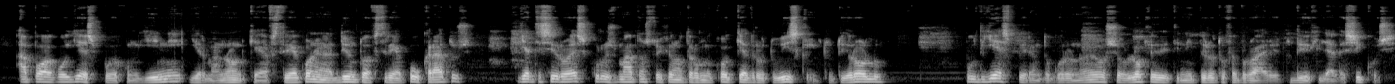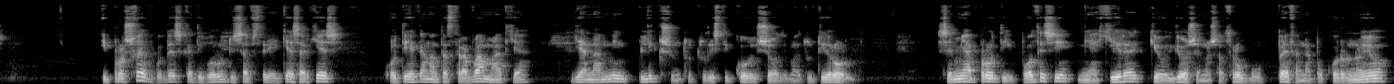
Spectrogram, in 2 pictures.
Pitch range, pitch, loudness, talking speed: 95-125 Hz, 110 Hz, -18 LUFS, 150 wpm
